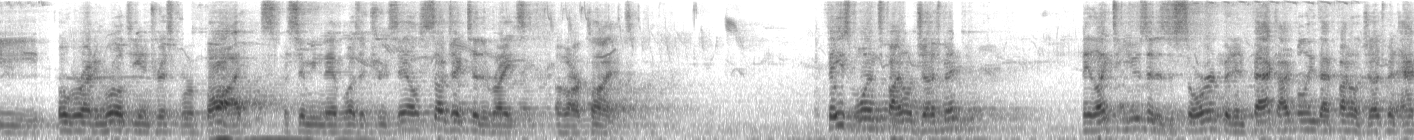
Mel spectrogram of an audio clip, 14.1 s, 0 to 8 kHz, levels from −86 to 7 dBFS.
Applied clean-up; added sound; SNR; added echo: neural separator model SepFormer DNS4.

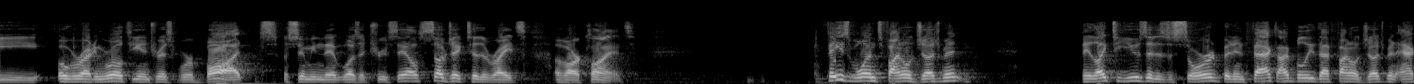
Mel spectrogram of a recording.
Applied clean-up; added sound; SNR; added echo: none; none; none; none.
